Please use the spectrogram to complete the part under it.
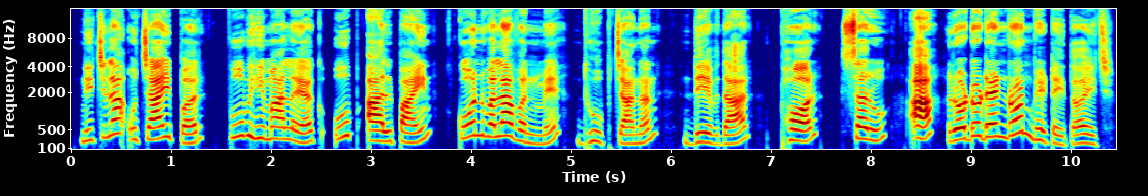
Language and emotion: Maithili, neutral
